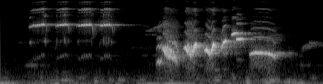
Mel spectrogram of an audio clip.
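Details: Aggressive white-rumped shama song used to rouse other shamas: a few high thin repeated notes, then a rapid tumbling burst of varied whistles and chatter ending in a falling whistle, over a low background hum.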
